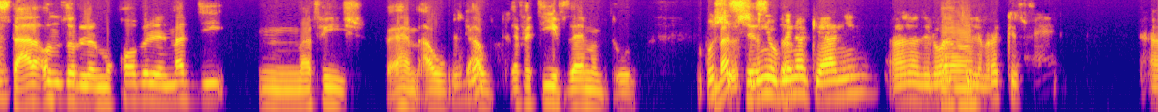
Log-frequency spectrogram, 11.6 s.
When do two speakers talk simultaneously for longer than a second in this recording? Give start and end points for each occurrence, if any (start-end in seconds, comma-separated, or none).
none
